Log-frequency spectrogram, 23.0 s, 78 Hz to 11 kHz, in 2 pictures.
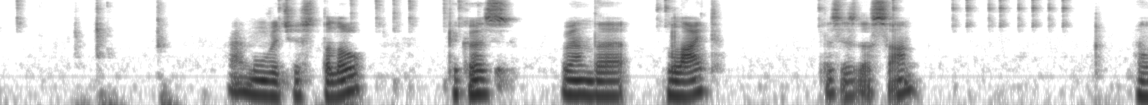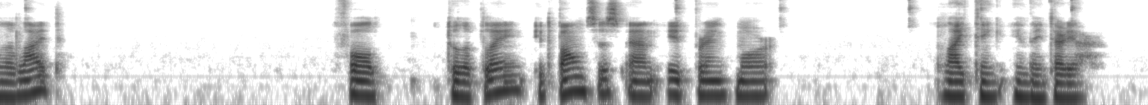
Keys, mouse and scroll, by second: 0.3 g, 0.6 z, 2.5 shift+click, 3.2 shift+middle drag, 3.6 middle click, 4.0 scroll up 1, 4.1 middle click, 6.2 click, 7.8 click, 9.2 click, 9.5 click, 9.8 click, 10.1 click, 11.4-17.9 drag, 18.9-20.2 drag, 20.9 click.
